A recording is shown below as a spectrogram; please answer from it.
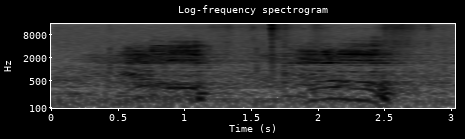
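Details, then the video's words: Deer roaring during the rut in Kopački rit Nature Park, Croatia, a strict reserve with no hunting. Two drawn-out, harmonic, hoarse roars bend downward, each about half a second, separated by a short pause, against open-air background hiss. "Massive deer roar in Kopacki rit, Croatia - Masovna rika jelena u Kopačkom ritu"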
